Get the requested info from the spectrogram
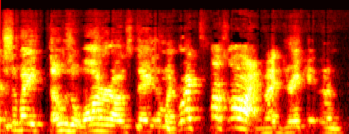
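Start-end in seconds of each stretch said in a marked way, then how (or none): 1.8-2.5 high, loud cheer; elated thanks. Retold or imitated. Comic to audience member who threw water, loud high cheer. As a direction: cheer it out, much higher.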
